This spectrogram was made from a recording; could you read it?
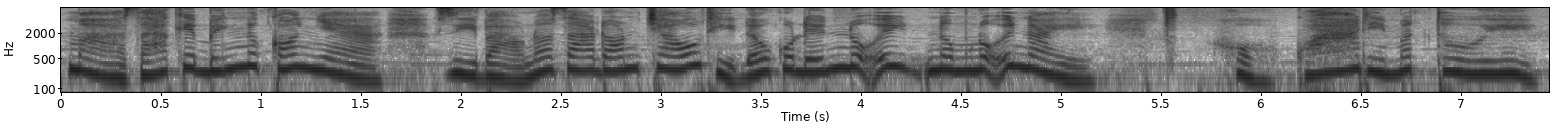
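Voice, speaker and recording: Woman acting a high-voiced, fussing old village aunt. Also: lively intonation, moderate pace, warm tone, soft background music. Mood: pitying, fussing. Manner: exclaiming, chatty, sighing over misfortunes. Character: fussing, kind-hearted older village aunt, startled and pitying. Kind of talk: acted dialogue in an audio story.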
